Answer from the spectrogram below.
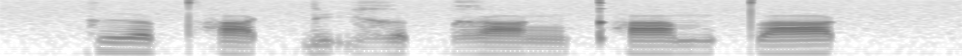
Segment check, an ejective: absent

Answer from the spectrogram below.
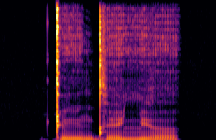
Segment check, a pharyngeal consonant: absent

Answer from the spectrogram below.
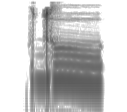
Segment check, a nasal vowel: absent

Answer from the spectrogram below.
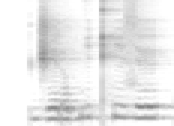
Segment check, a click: absent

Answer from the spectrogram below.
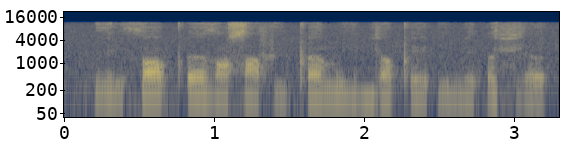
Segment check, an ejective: present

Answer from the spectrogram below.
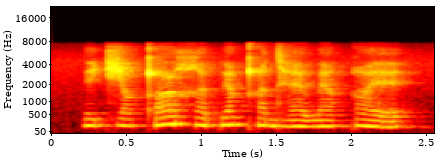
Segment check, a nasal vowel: absent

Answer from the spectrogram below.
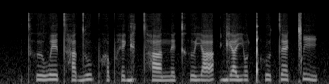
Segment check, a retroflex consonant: absent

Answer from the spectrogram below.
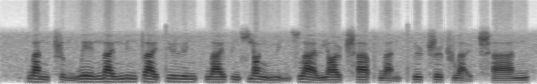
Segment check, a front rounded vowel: present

